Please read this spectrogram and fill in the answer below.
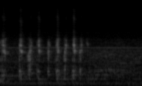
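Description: Laptop keyboard keys tapped in a quick run of about a dozen light clicks over a little more than a second, then stopping.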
